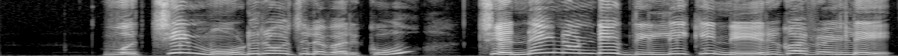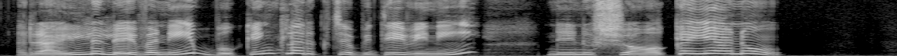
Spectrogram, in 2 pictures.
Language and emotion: Telugu, surprised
